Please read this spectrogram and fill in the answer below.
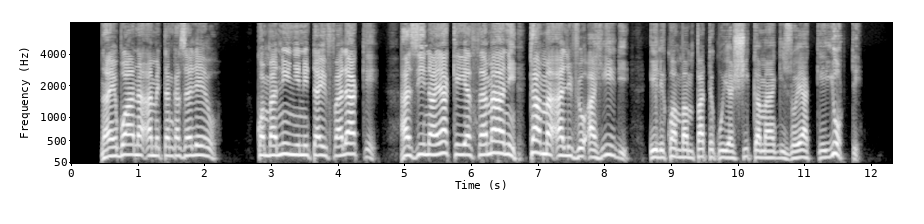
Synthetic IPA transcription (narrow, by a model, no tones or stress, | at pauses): najɛɓwanaʔamɛtaŋɡazalɛɔ | kwambaniɲinitaifalakɛ | hazinajakɛjaθamanikamaʔalivjɔʔaɦiɗi | ilikwambam̩patɛkujaʃikamaːɠizɔjakɛjɔtɛ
